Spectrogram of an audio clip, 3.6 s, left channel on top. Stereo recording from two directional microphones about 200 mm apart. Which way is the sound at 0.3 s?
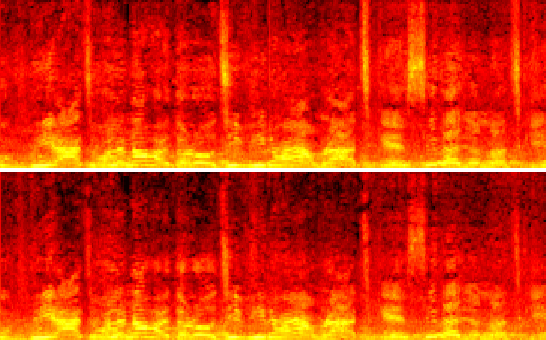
10° left (ahead or behind).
